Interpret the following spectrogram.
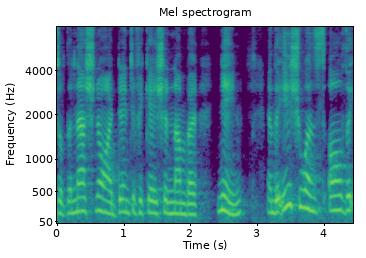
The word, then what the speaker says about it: NIN: is going and out the national identification number pronounced nin is what identifies an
